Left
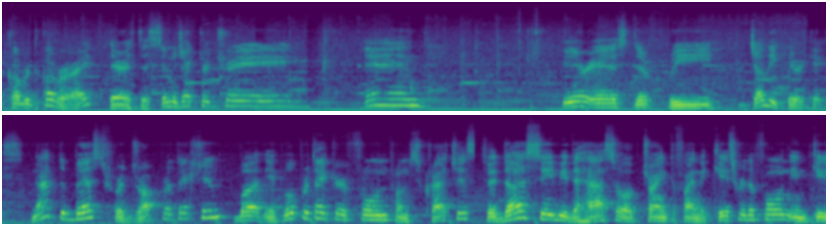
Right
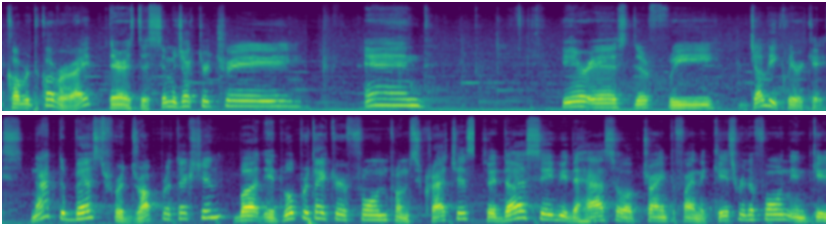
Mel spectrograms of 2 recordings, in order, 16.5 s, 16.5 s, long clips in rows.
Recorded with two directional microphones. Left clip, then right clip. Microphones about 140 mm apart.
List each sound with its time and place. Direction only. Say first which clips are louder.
0.0 s speech: right 7 dB; 55° right (ahead or behind); by 2.8 s 90° right
3.6 s speech: right 8 dB; 65° right (ahead or behind)
5.5 s speech: right 6 dB; 60° right (ahead or behind)
13.1 s speech: right 6 dB; 30° right (ahead or behind)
